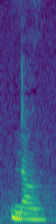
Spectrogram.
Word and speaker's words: Ong: well how about m is that how it's pronounced it's Nung Nung n got it okay Miss Nung the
